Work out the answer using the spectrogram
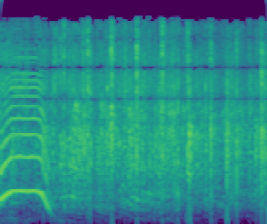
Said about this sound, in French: Bonne chance, on peut les applaudir, l'équipe rose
